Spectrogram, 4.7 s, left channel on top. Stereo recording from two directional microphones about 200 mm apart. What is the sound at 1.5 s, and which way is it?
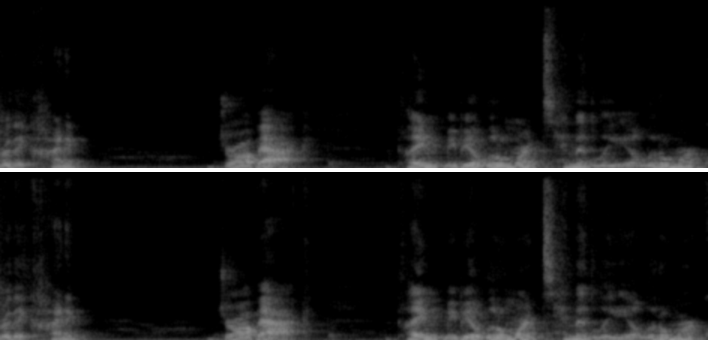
Speech, 15° right (ahead or behind).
